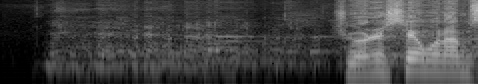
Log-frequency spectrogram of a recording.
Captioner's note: laughs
